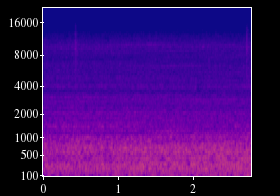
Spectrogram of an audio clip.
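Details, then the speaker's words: Trane gas furnace converted from propane to natural gas, startup: draft inducer motor running smoothly, steady even rushing whir with faint hum, no rattle or scraping, before pressure switch closes. "There's the inducer motor started. Pressure switch should close."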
